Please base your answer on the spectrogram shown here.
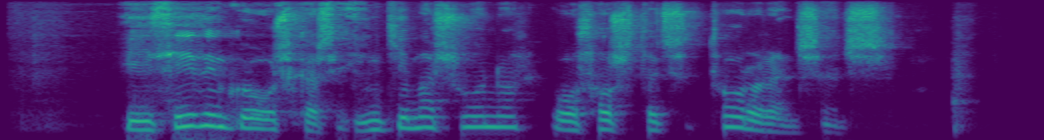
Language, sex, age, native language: Icelandic, male, 60-69, Icelandic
